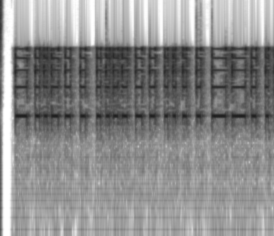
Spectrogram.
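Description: Electronic beeping sound effect on an end card: a fast, uneven series of beeps all on one steady pitch, like a telegraph tapping out code.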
